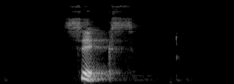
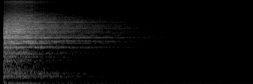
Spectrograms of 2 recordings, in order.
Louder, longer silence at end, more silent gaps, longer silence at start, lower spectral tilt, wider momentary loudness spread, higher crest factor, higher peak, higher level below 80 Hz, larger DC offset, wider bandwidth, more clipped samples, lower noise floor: first, -23 LUFS vs -29 LUFS; second, 1.05 s vs 1.3 s; neither; first, 0.65 s vs 0.05 s; first, -3 dB/octave vs 3.5 dB/octave; second, 20 LU vs 24 LU; about the same, 22 dB vs 22 dB; first, -6 dBFS vs -12 dBFS; second, -76 dBFS vs -68 dBFS; neither; second, 17 kHz vs over 20 kHz; neither; first, -83 dBFS vs -72 dBFS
